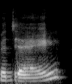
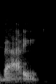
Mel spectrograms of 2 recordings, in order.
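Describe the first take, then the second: First: The name ends with a 'day' sound. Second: The name ends with a 'tee' sound. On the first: This is how the player himself says it. "he pronounces it bidet" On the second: This is how the spelling suggests it is said. "why on earth would you not insist on people calling you Batty?"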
